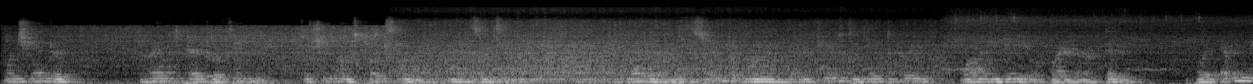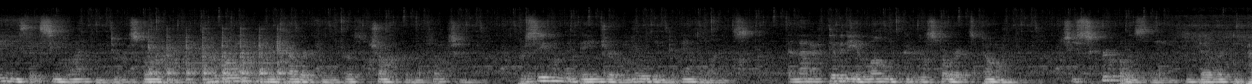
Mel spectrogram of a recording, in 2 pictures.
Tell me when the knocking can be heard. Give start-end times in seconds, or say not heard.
13.9-15.5.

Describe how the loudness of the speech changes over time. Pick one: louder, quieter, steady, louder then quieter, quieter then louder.
steady.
